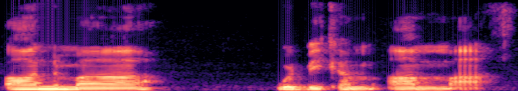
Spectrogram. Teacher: Then we had assimilation, and so like anma would become amma.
